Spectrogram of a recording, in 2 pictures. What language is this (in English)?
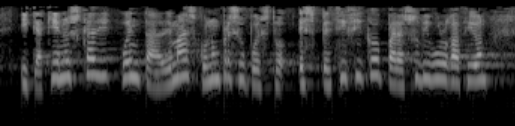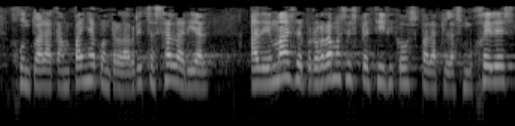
Spanish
